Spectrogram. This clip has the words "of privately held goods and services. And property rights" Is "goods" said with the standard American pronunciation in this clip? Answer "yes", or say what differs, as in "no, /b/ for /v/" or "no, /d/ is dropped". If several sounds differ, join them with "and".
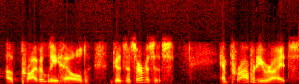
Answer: yes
